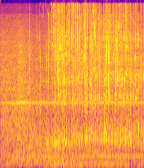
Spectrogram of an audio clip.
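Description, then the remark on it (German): Kombucha runs from a tap into one of two glasses, a steady splashing pour with bright bubbly spatter over a low gurgle, continuous for about two seconds with no talking. “Jetzt habe ich zwei Gläser und wir werden zapfen.”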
